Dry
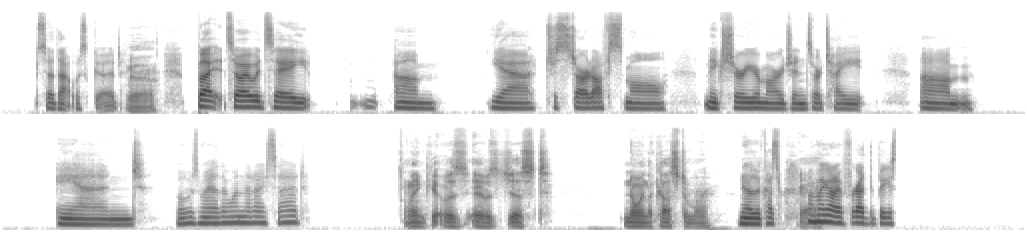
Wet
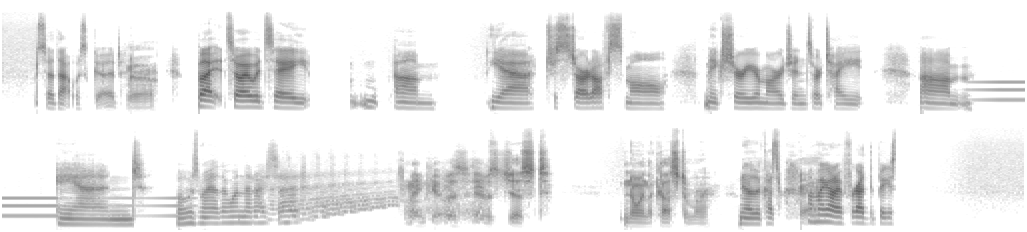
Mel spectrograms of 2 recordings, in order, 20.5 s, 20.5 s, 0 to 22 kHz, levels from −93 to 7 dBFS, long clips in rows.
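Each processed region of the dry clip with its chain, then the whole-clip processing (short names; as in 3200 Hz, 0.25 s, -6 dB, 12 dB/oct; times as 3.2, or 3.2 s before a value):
1.3–2.07 high shelf 3800 Hz -11.5 dB + gate -52 dBFS, range -28 dB
9.62–12.16 tone controls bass +9 dB, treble -4 dB + buzz 400 Hz, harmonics 3, -59 dBFS -7 dB/oct
12.71–15.09 Gaussian blur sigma 1.6 samples + frequency-shifting echo 0.144 s, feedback 65%, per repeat +90 Hz, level -16.5 dB + detuned doubles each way 50 cents
whole clip: HPF 1400 Hz 12 dB/oct; high shelf 11000 Hz -11 dB; upward compressor, threshold -43 dBFS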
